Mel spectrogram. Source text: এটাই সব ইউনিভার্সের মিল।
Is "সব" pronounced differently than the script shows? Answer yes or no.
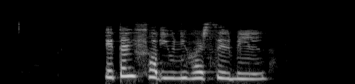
no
